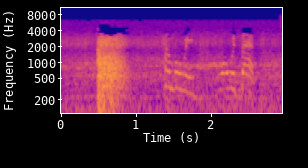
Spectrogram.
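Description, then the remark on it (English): A single sharp gunshot, fired at Lightning, cracks out and its roar fades over a fraction of a second, followed by a man's voice speaking briefly afterward. “I heard a shot, Tumbleweed.”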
